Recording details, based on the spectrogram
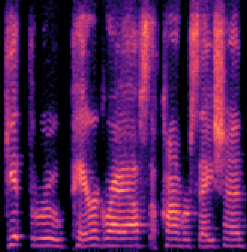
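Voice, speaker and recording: The background is quiet as a woman speaks at a fairly high pitch. Her tone is bright and sharp. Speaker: motivational speaker and brain injury survivor. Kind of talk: interview testimony. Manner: halting, repeated words.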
